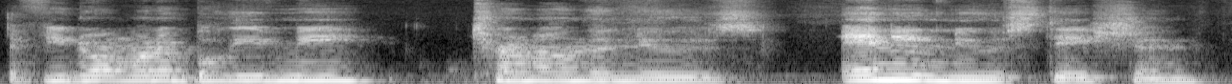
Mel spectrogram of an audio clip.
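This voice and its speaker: A woman's voice: medium pitch, steady tone, moderate pace, mellow. A woman from El Paso with a Texan accent, chatting casually on a livestream, rambling and swearing freely. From El Paso, Texas. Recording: faint music behind.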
